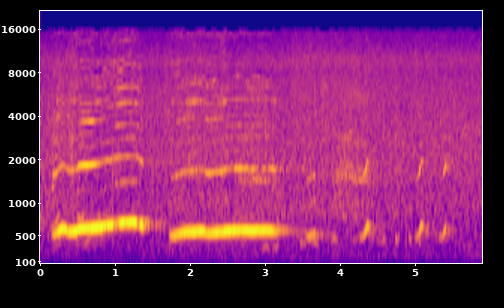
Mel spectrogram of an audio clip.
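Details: Gibbon calling with two long, pure whooping notes, each swelling and rising slightly over about a second and a half, then a string of softer, short upslurred hoots against a steady rushing background.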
